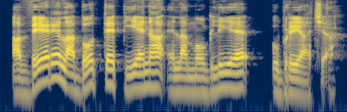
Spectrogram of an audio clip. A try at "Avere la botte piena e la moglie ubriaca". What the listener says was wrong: I don't, just, why are you going like deeper with your voice when you're speaking? Avere la botte. Like, it's not Russian, just relax.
